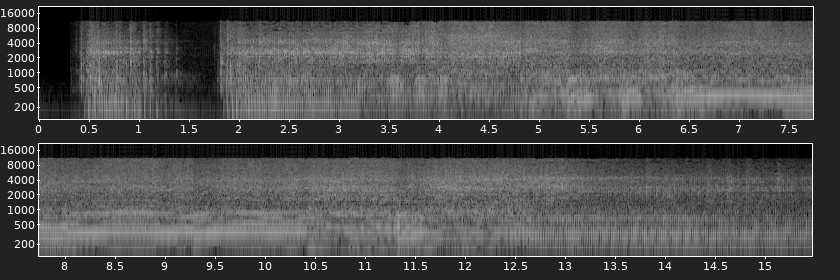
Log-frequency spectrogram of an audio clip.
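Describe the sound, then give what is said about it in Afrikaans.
A chainsaw starts with a brief pull, then revs loudly and steadily for over ten seconds, its engine pitch rising and dipping. A woodturner is using it to cut a piece of wood shorter before turning it into a bowl. “Julle ek het jou nou sopas betrap hier met 'n kettingsaag en 'n stuk hout.”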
